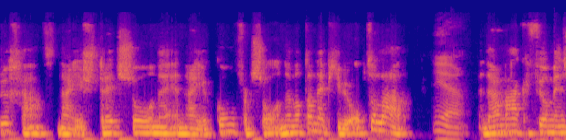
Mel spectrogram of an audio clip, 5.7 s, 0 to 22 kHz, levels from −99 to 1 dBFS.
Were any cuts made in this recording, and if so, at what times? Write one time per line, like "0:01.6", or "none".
0:04.7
